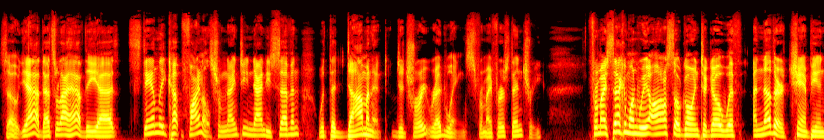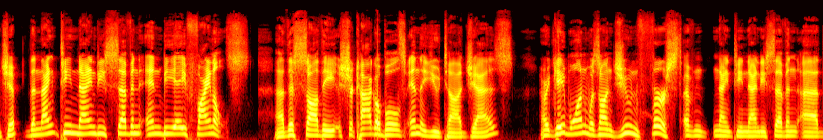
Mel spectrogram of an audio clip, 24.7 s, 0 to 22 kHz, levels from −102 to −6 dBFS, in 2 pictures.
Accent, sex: American, male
